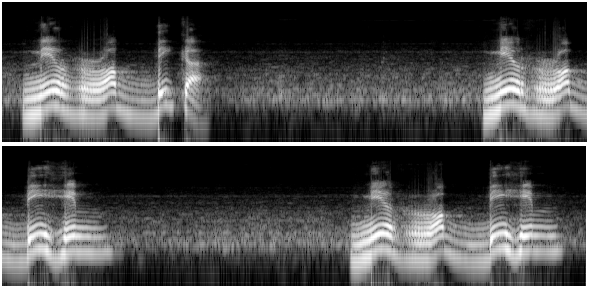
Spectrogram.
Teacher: We are not stretching and pulling the sound here. We are saying in a normal manner, without pulling, without elongation, without ghunna.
